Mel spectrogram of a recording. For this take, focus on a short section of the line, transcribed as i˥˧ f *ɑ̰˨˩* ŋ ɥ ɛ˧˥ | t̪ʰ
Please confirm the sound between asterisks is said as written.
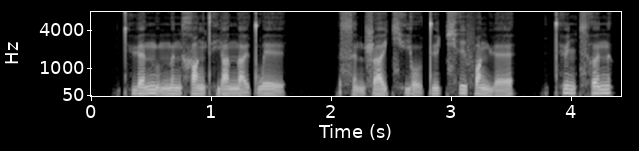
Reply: no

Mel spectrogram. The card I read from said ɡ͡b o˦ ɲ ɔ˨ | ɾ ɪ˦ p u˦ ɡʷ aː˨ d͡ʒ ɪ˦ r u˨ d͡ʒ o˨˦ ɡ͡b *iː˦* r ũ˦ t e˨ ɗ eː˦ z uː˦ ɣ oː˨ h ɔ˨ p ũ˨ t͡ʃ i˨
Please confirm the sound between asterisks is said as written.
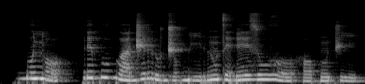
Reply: no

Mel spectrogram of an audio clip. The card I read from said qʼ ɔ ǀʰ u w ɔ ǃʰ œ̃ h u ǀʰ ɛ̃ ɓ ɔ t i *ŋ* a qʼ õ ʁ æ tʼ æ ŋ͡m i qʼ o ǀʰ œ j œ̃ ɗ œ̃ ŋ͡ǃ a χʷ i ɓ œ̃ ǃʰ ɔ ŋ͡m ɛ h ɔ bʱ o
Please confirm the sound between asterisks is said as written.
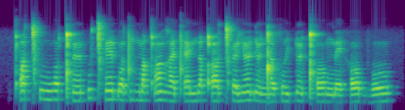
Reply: no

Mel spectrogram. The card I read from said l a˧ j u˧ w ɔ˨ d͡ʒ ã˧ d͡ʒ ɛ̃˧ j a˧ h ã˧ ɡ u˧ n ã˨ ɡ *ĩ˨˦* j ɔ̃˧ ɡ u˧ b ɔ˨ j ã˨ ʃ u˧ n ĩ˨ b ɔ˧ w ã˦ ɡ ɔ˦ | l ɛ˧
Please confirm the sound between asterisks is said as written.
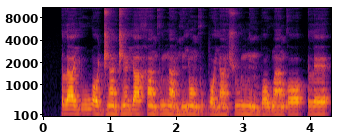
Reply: yes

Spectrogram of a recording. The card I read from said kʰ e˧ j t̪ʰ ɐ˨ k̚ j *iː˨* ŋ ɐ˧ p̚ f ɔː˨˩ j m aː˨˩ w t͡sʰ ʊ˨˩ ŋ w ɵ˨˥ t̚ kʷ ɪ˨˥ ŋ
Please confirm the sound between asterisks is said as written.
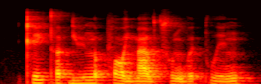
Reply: no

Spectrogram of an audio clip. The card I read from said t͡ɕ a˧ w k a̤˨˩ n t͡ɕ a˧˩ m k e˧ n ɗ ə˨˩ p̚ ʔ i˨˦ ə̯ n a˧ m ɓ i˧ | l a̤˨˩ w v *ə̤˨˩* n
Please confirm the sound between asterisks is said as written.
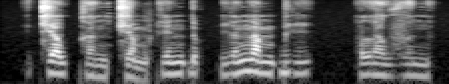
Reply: yes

